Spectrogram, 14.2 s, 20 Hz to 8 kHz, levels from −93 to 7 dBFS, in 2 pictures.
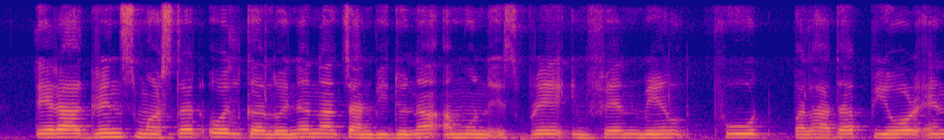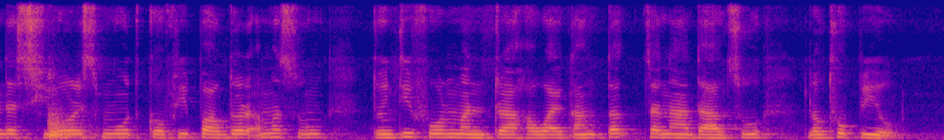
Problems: background sounds at intervals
